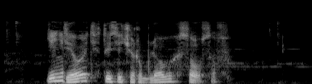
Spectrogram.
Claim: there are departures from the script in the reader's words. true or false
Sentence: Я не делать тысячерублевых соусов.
false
